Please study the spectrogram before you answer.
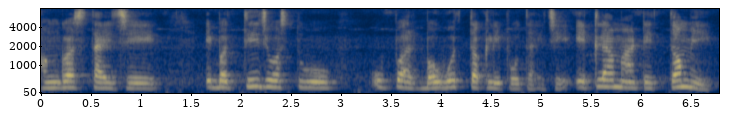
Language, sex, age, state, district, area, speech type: Gujarati, female, 30-45, Gujarat, Rajkot, rural, spontaneous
